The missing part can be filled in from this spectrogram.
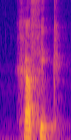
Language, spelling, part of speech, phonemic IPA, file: Dutch, grafiek, noun, /ɣraˈfik/, Nl-grafiek.ogg
- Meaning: 1. graph, diagram 2. graphic design industry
